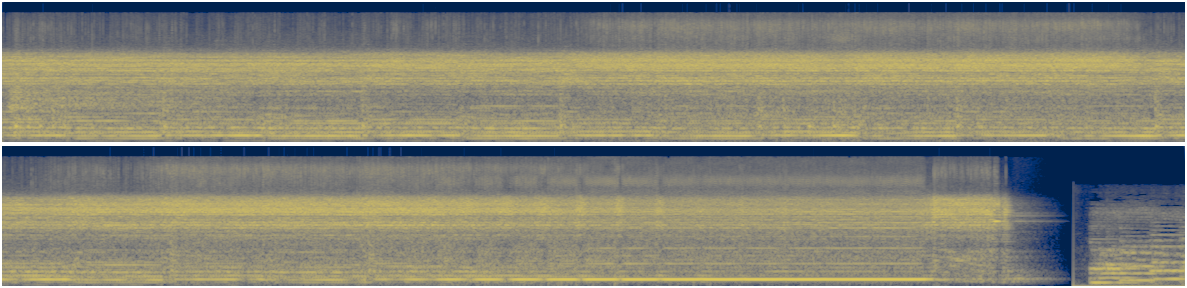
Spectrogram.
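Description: Black metal music with heavily distorted electric guitars over a long held low note. It cuts off abruptly at the end.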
